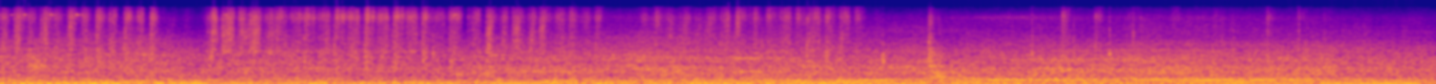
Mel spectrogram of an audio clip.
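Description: A vehicle engine running close by on a busy street, a steady low hum over traffic noise. Quick scratchy rubbing strokes, from polish being worked into a leather shoe by hand, come from about a second and a half in until past the middle.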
